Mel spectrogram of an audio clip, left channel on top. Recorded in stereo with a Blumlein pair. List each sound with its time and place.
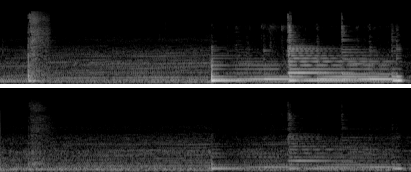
0.3 s a snare drum: 55° left, 2 m
2.1 s a guitar: 55° left, 0.8 m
